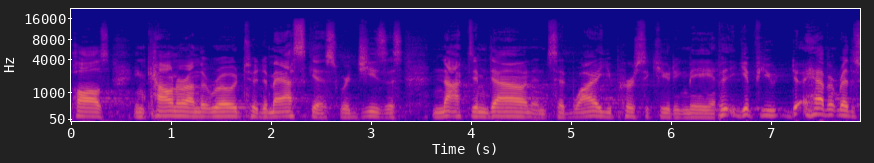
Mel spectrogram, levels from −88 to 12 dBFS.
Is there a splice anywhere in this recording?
yes; 1 cut; at 6.4 s

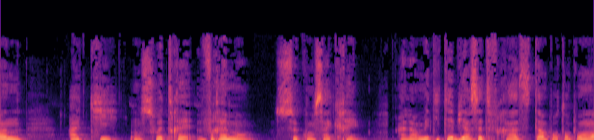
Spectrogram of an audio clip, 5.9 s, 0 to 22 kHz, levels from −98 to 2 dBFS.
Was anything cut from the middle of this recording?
yes; 1 cut; at 3.9 s

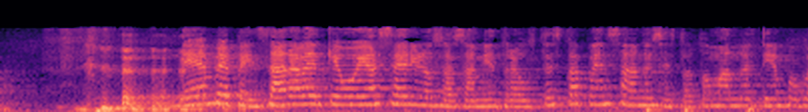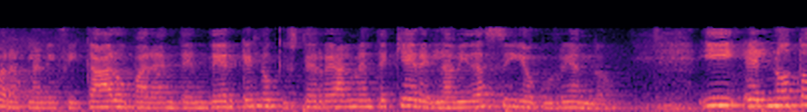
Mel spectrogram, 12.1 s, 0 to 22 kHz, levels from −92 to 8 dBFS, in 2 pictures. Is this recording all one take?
yes; 0 cuts

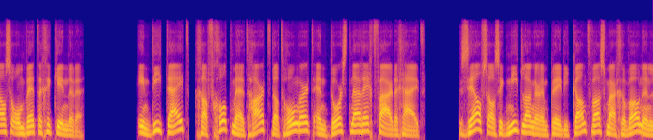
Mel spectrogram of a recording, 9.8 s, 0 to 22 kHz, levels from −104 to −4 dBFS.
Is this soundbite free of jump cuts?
no; 1 cut; at 6.8 s

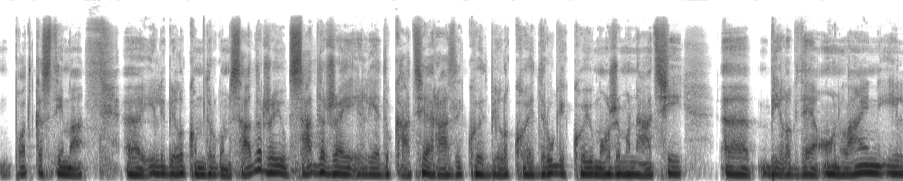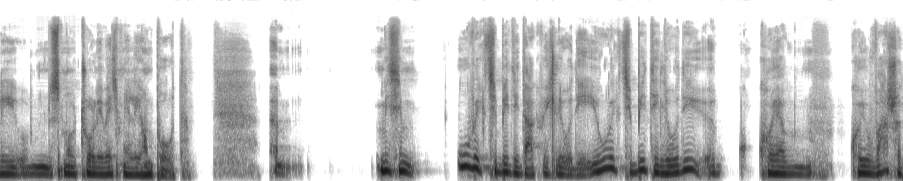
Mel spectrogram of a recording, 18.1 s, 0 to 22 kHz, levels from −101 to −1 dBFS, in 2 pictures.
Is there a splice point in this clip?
yes; 1 cut; at 2.9 s

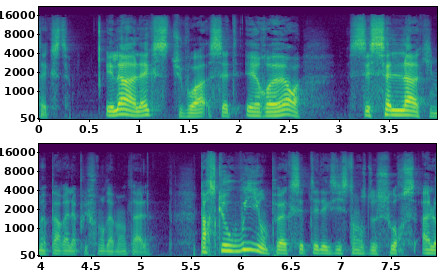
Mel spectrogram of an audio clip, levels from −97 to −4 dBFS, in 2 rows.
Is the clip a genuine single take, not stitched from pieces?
yes; 0 cuts

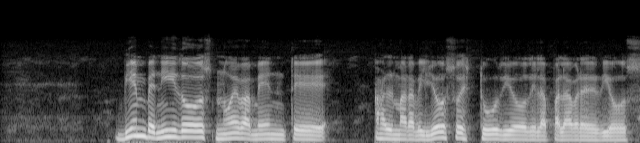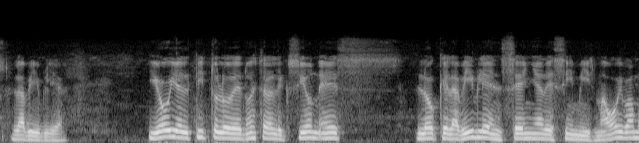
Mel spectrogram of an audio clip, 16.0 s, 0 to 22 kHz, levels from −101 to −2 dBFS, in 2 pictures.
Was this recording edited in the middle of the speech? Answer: no; 0 cuts

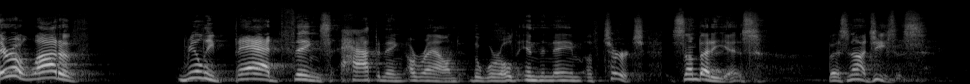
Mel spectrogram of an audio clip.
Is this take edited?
yes; 1 cut; at 6.6 s

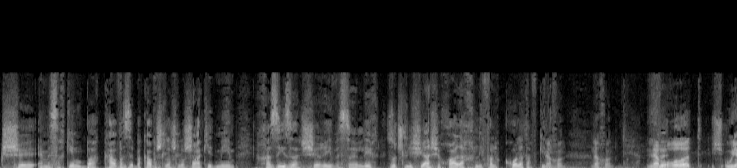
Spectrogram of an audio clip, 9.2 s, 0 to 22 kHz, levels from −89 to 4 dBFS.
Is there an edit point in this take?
yes; 2 cuts; at 4.8 s, 7.4 s

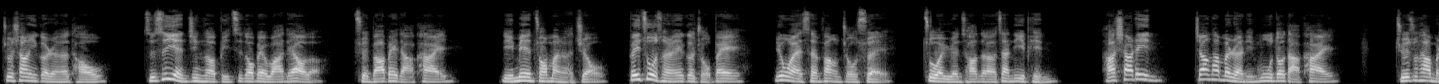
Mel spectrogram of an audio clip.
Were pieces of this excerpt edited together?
yes; 3 cuts; at 1.3 s, 6.1 s, 10.8 s

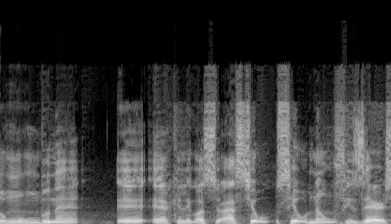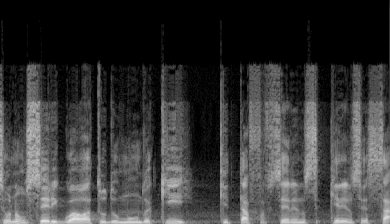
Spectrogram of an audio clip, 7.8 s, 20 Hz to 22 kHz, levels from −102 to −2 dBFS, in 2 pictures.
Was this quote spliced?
no; 0 cuts

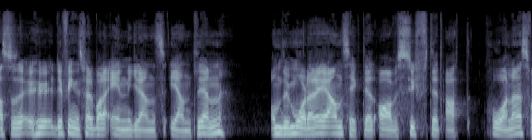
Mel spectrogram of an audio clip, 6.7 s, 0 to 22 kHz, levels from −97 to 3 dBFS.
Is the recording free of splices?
yes; 0 cuts

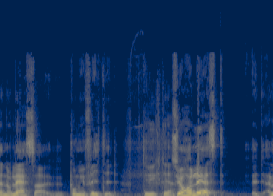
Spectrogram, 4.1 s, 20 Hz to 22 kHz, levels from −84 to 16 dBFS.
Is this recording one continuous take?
yes; 0 cuts

